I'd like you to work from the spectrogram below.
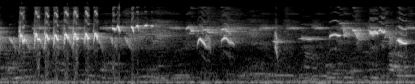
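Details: Branjangan, or Horsfield's bush lark, a caged singer in 'full tembakan' mode: a quick rattling series of about eight notes, followed by sliding whistles, a sharp downward note and scattered high chirps.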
